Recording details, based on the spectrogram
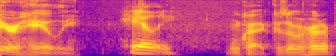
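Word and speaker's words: Halley: you okay he always comment correct is it Halle or Haley Haley okay because I've heard it pronounced both ways I've always known it as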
